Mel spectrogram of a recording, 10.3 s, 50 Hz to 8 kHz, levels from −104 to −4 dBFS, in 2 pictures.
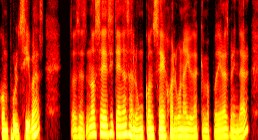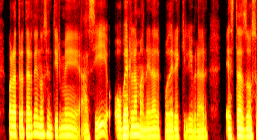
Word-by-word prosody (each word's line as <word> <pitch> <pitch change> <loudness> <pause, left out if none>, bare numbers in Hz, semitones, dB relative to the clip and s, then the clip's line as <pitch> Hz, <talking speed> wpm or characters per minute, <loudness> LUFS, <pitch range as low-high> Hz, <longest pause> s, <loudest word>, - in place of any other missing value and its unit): compulsivas. 95 -2 -1 0.5
Entonces, 105 -2 -5
no 130 +4 0
sé 135 -1 +2
si 145 -1 0
tengas 135 +2 +1
algún 105 -2 0
consejo, 110 0 0
alguna 105 0 0
ayuda 105 +1 -2
que 100 - -11
me 95 -2 -4
pudieras 100 +4 -4
brindar 100 - -4 0.3
para 130 -1 +4
tratar 125 0 +2
de 145 -1 +1
no 130 0 +3
sentirme 120 -4 0
así, 100 +11 0
o 115 -1 +1
ver 120 +1 +6
la 130 0 +5
manera 105 -2 +1
de 105 - -1
poder 95 +3 -1
equilibrar 95 0 -3 0.3
estas 110 0 +3
2 110 -1 +2
110 Hz, 170 wpm, -22 LUFS, 100-125 Hz, 0.5 s, ver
